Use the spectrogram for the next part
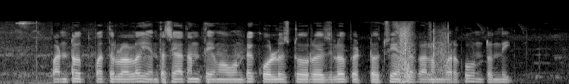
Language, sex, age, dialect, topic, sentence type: Telugu, male, 25-30, Southern, agriculture, question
